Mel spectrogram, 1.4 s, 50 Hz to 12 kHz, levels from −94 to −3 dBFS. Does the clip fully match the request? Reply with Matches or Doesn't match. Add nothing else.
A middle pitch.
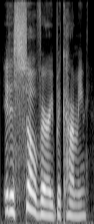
Doesn't match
